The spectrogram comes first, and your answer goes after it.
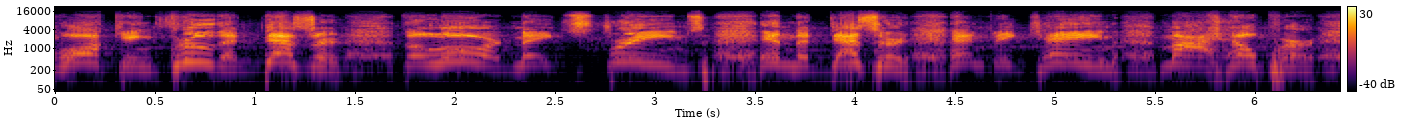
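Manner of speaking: loud, climbing preacher's cry, shouting out the praise; full-force preaching. Acted.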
